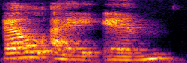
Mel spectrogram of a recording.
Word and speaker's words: Lam: So it's L-A-M, but it's pronounced a bit like L-U-M, LAM.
